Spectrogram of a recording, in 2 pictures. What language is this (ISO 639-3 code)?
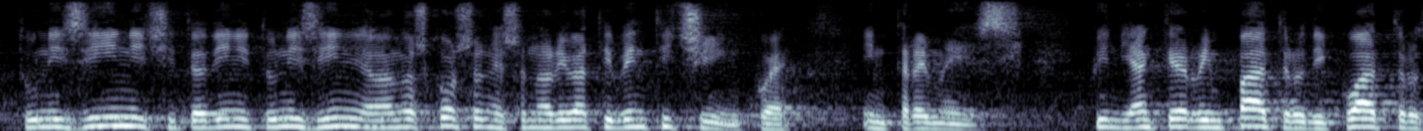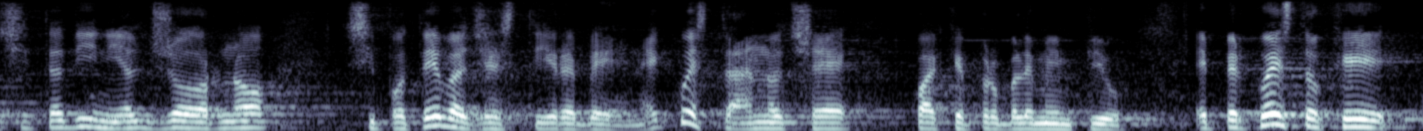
ita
